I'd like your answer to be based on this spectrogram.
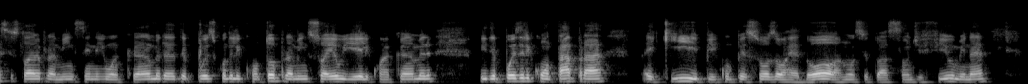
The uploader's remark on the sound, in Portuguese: em tempos de pandemia e gravações à distância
